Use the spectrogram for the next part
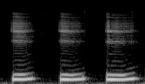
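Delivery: overdone smiling ee on E; exaggerated vowel. Shown as a demonstration. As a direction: exaggerate each E with a wide smile. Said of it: "We exaggerate those vowels".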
